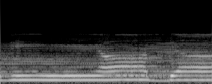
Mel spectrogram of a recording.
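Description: Recorded devotional prayer chant: long, steady held notes on one pitch, dipping briefly at the start and again about a second and a half in.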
